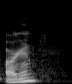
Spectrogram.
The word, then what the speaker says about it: Oregon: Oregon? – Oregon.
